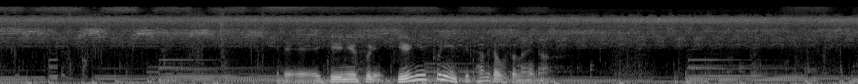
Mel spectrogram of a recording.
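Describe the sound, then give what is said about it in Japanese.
Cicadas buzz outdoors in a steady, high, hissing drone that never lets up, while a person talks casually over it. “いやもうセミが本格的に鳴いてますねあの雨が多かった時は若干おとなしかったですけど”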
